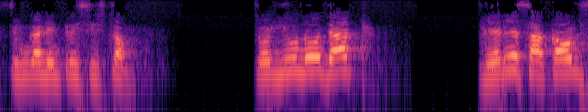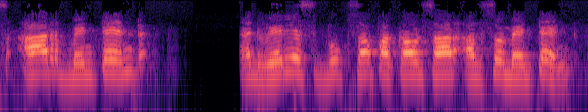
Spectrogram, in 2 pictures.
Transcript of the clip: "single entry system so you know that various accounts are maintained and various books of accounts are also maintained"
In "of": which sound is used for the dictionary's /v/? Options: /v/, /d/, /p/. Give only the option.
/p/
